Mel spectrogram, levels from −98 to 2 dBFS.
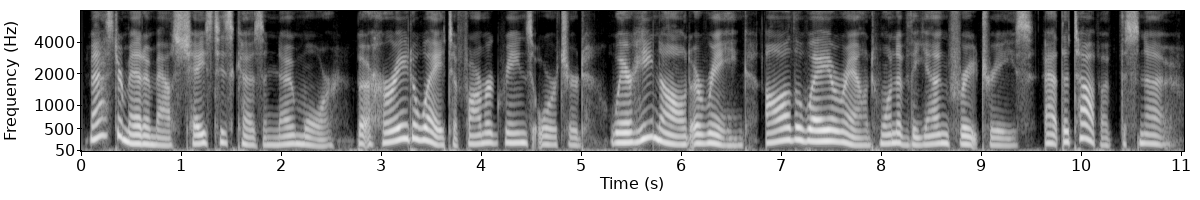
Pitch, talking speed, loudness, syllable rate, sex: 195 Hz, 195 wpm, -17 LUFS, 4.9 syllables/s, female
